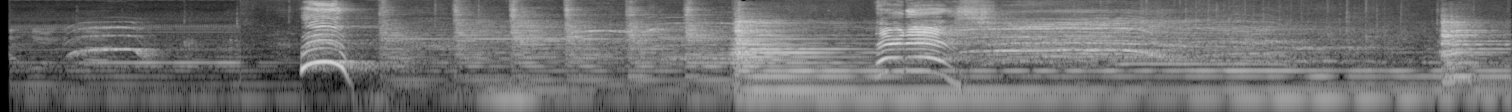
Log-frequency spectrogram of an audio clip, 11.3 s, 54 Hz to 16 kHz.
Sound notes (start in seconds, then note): 0.5 crowd cheering; 2.5 cheering; 4.2 guitar strumming; 7.9 crowd cheering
